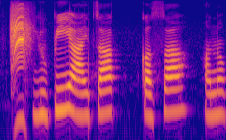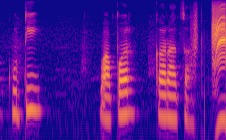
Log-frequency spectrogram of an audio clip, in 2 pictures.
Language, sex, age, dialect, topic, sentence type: Marathi, female, 25-30, Varhadi, banking, question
